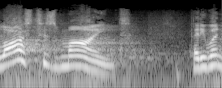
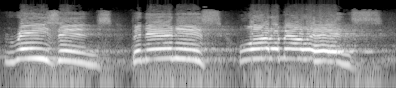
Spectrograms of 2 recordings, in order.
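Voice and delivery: high, slow, sing-song list of fruits; excited list; 7 semitones higher, much slower than usual. Acted. Reb Chaim recites the punch fruits, high and gleeful. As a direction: savour each fruit like a secret code.

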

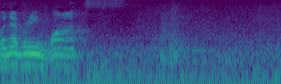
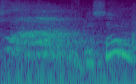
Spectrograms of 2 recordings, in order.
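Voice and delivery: hushed, breathy answer; whispered answer; 10 semitones higher, 12 dB quieter, slower than usual. Shown as a demonstration. Storyteller answering her own question for kids, whispered. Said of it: "Who is stronger, Hashem or a bear?".

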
